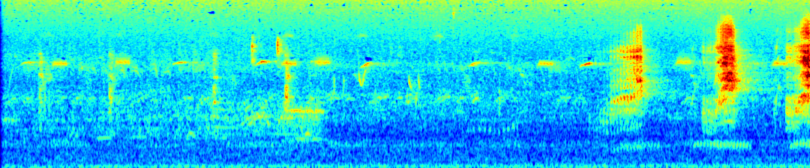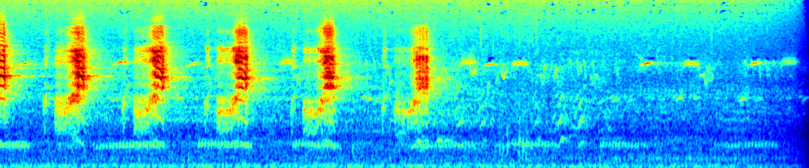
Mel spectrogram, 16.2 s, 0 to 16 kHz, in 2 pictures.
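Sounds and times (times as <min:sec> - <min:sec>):
Double-spurred Francolin calling: 0:00.0 - 0:16.1.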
